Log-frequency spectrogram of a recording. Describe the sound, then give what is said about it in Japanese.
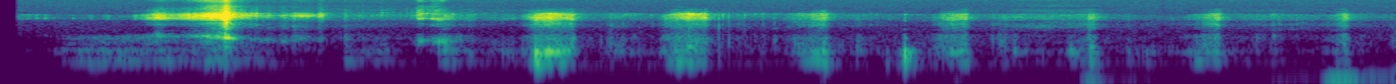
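An apple is bitten and chewed: a crisp opening crunch, then many quieter crunching and chewing sounds spaced out irregularly and growing fainter, with no talk. “そうそう、頂戴したリンゴを私もいただきましょう。”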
